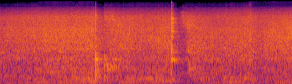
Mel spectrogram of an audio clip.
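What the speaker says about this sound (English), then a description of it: "Keep mixing it until it is completely fried." Minced mutton keema sizzles steadily in a pan while a spoon stirs it, with a few sharp scrapes against the pan breaking up the continuous frying hiss.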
